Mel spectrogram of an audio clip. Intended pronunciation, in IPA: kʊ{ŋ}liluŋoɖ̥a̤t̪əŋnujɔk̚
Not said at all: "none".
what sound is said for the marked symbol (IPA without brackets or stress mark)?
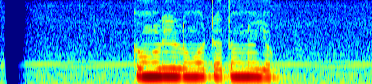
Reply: ŋ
